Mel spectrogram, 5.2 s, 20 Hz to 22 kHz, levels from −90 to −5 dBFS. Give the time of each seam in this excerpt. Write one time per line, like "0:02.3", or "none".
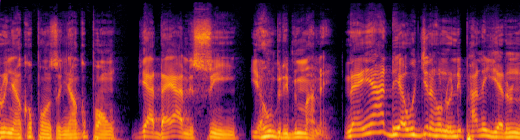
0:01.3
0:02.4
0:03.3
